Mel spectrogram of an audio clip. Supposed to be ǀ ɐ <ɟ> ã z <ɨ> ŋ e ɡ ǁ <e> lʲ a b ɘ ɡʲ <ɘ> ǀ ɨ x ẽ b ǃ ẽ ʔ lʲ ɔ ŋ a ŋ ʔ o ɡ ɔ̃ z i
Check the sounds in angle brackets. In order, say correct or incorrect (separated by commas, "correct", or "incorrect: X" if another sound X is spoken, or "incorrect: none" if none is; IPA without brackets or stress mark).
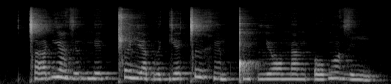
incorrect: ɡʲ, correct, incorrect: ɘ, incorrect: ɛ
